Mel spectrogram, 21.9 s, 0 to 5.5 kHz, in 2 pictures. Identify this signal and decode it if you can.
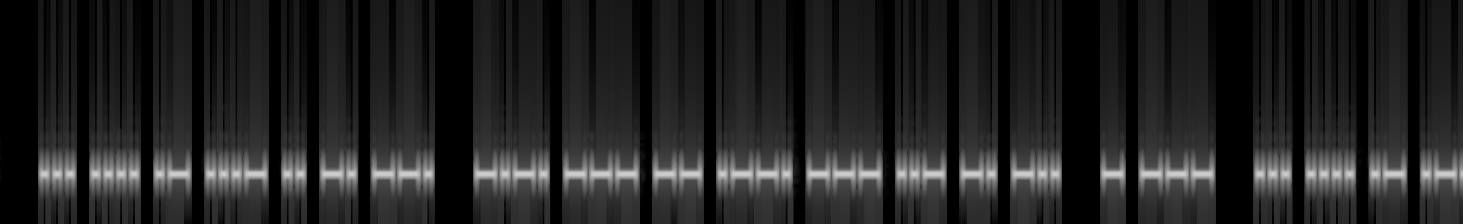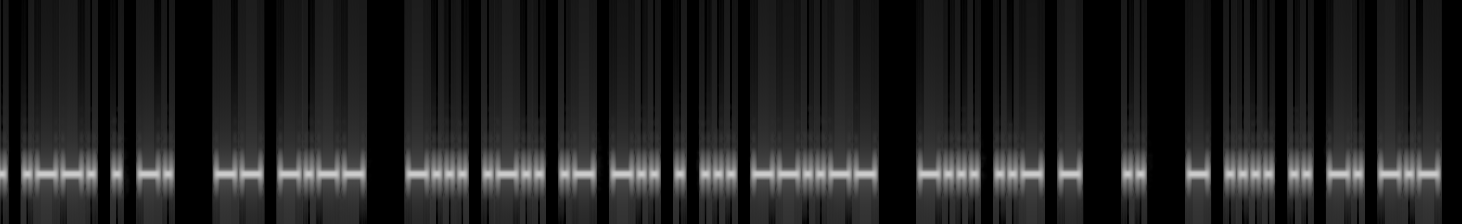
Morse code, heard as a keyed tone, about 25 wpm, 600 Hz. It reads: SHAVING COMPOUND TO SHARPEN MY BLADES, BUT I THINK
